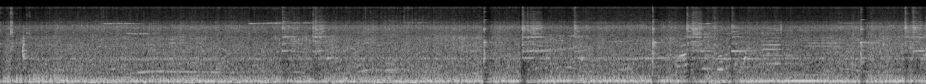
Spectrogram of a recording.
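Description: Steady din of a busy street-food stall: a constant low rumble of traffic and engines with background chatter. Through it come a few short clinks and scrapes of metal utensils on the flat steel griddle, and a faint sizzle.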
